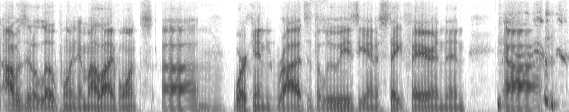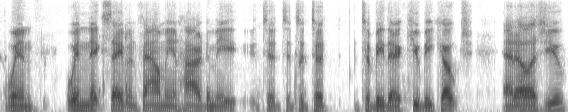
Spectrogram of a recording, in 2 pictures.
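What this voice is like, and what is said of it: Put-on Cajun accent. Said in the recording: “Now you're doing kind of a Cajun accent too ... It's getting more and more Cajun as we go.”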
